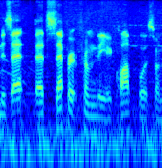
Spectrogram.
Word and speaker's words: Aquapolis: I thought you guys were just identically mispronouncing Acropolis. Oh, no. It actually is That's Aquapolis.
